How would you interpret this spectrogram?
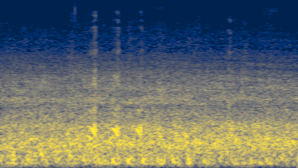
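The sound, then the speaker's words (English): A big, loud, very polluting German industrial diesel train bound for Germany roars past, its heavy rumble steady throughout with faint clattering from the wagons and a few brief metallic squeaks. “That's loud, and that is a very polluting German diesel train.”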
